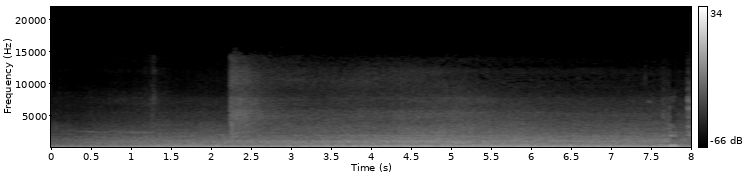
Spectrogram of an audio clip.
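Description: Road traffic passing below, with a city bus and heavy vehicles giving a steady low engine rumble. A sudden hiss sets in about two seconds in and fades slowly.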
